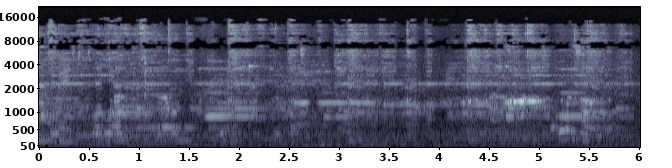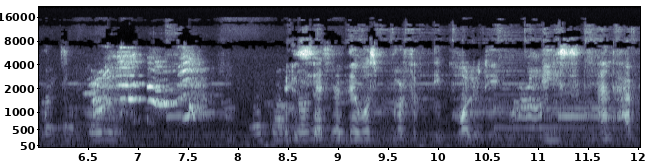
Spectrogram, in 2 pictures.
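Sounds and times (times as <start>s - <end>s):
background music through laptop speakers: 0.0s - 12.0s.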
